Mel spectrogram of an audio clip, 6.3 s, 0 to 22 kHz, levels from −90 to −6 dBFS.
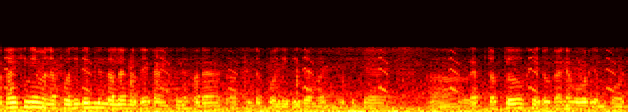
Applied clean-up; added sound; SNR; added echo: none; Bird; 4 dB; reverberation time 0.2 s.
